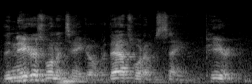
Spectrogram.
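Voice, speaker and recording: A man's voice: mid-range voice, expressive, quick pace, a bit bright. A man in a staged reading playing a blunt, stubborn, bigoted aide to a governor, speaking insistently. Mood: resentful. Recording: roomy, distant mic, faint noise.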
